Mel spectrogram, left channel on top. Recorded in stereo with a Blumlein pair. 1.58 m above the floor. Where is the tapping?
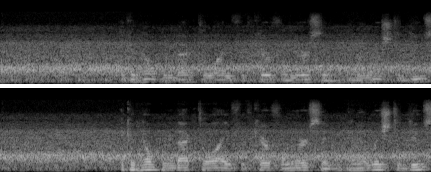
No tapping in this recording.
